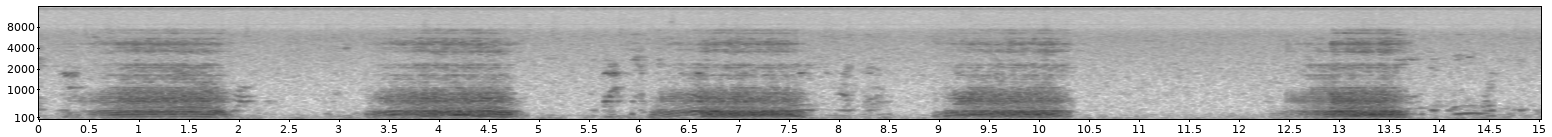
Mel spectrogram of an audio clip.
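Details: Regular rattling snores on each in-breath, about 20 breaths per minute, with quiet gaps between; ordinary rhythmic snoring.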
